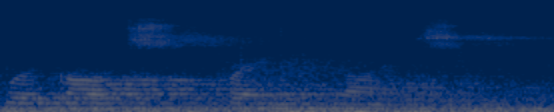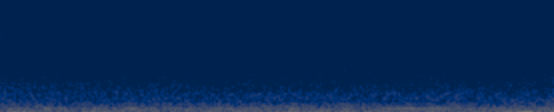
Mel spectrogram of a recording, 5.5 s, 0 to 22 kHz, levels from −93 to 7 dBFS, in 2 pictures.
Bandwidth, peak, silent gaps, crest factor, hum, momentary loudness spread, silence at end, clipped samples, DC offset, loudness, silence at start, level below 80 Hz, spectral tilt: 12.5 kHz; -46 dBFS; none; 14 dB; none; 6 LU; 0 s; under 0.1%; under 0.1%; -64 LUFS; 0 s; -68 dBFS; -5.5 dB/octave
